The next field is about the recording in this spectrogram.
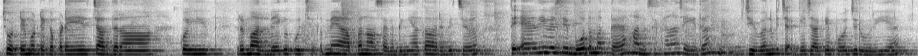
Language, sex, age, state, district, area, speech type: Punjabi, female, 30-45, Punjab, Jalandhar, urban, spontaneous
